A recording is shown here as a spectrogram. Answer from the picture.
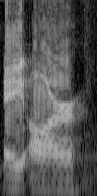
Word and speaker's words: Arceus: Okay, The pronunciation is AR-KEE-US. I was right. Yes. Arceus. Which makes sense if, like, there's some phonetic root of, like, archetype.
